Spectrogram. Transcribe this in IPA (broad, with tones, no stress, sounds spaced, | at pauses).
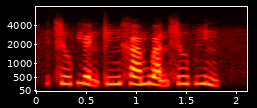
t͡s ɹ̩˧˥ p j ɛ̰˨˩ n t̪ i˧˥ ŋ x ä˧˥ m w a̰˨˩ n s ɹ̩˥˧ p i˥˩ n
